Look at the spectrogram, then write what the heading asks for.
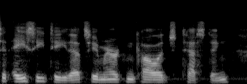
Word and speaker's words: ACT: and commitment therapy are it's also known as act you don't pronounce it a CT that's the American College testing just act so if you want to be inside the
